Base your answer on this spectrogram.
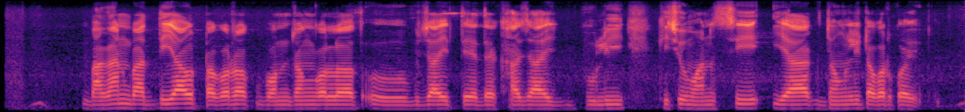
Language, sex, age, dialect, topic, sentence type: Bengali, male, 18-24, Rajbangshi, agriculture, statement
